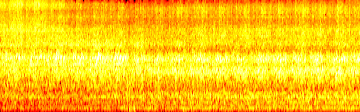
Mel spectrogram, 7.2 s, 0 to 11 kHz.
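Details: 1999 Chevy 6.5 diesel truck at idle: uneven lumpy rattle with no steady beat; bad fuel injection pump, possibly linked to AC circuit or engine load; replacing the pump fixed it.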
